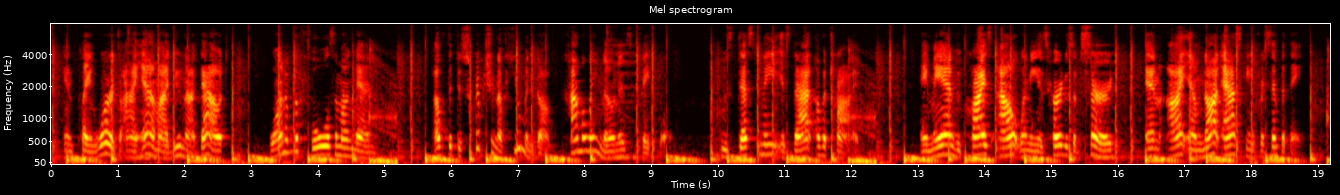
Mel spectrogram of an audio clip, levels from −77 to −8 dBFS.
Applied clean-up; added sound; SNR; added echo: none; Drum kit; 5 dB; none.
